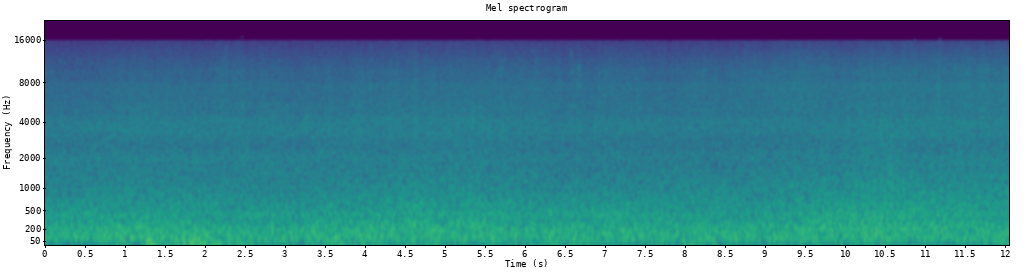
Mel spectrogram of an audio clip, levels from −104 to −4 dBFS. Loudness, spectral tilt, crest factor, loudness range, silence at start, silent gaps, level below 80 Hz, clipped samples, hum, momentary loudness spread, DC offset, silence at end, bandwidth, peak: -37 LUFS; -4.5 dB/octave; 14 dB; 2 LU; 0 s; none; -46 dBFS; under 0.1%; none; 3 LU; under 0.1%; 0 s; 16 kHz; -22 dBFS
